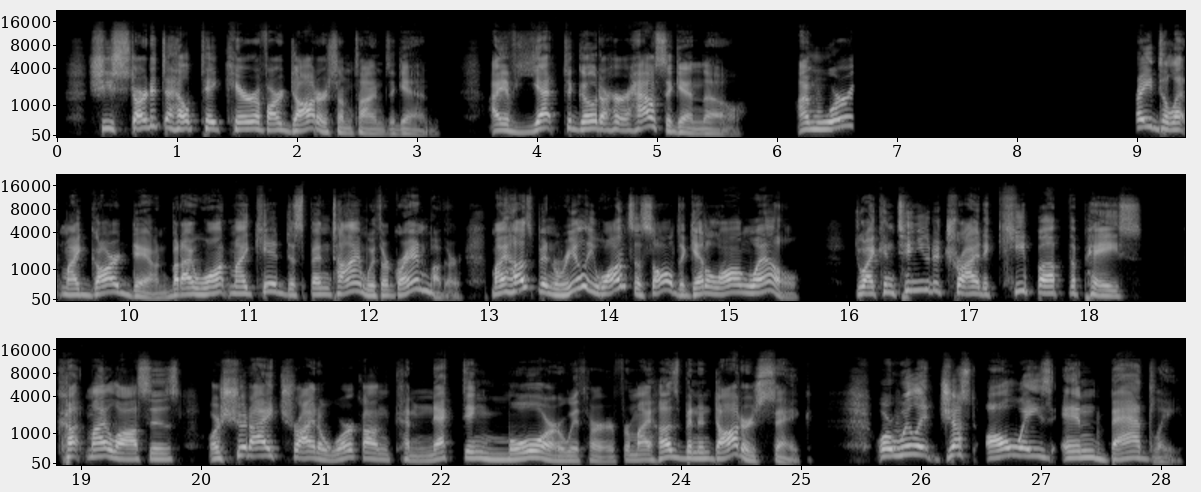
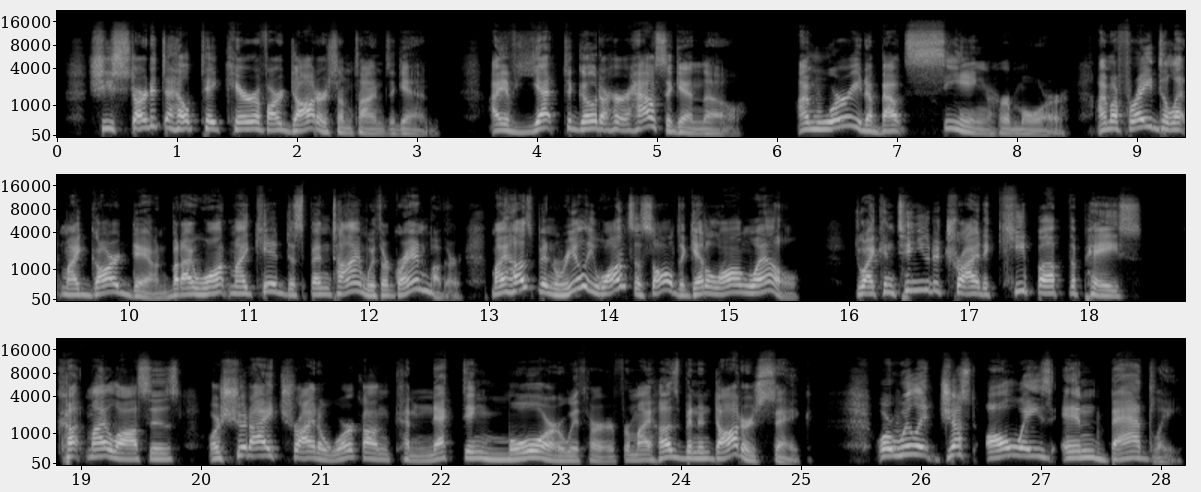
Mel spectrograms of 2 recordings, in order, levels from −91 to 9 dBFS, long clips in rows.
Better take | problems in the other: second | audio cutting out; at 6.5 s for 2.5 s

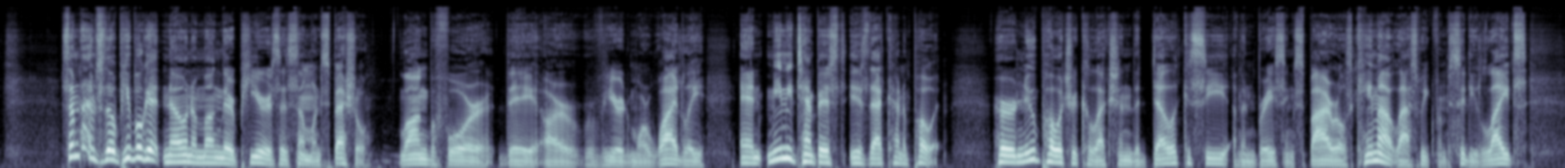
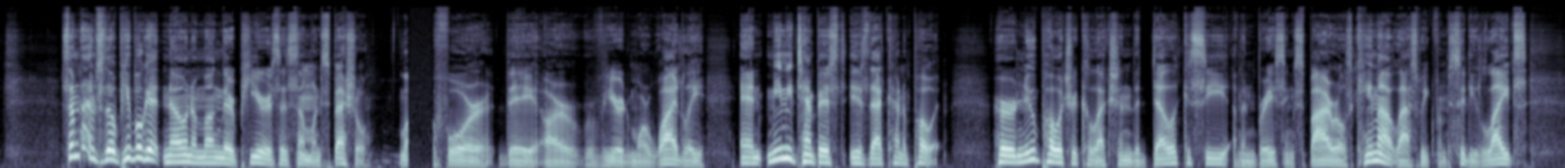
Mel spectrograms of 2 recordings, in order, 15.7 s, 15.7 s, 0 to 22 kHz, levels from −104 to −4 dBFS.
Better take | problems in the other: first | audio cutting out; at 4 s

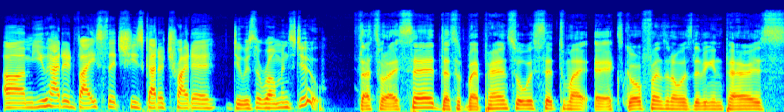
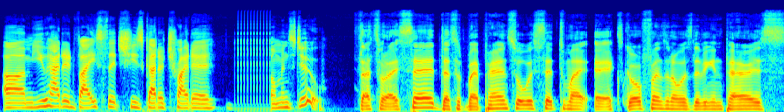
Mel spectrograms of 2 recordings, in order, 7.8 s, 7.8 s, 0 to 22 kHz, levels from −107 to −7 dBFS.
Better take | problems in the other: first | audio freezing; at 2.5 s

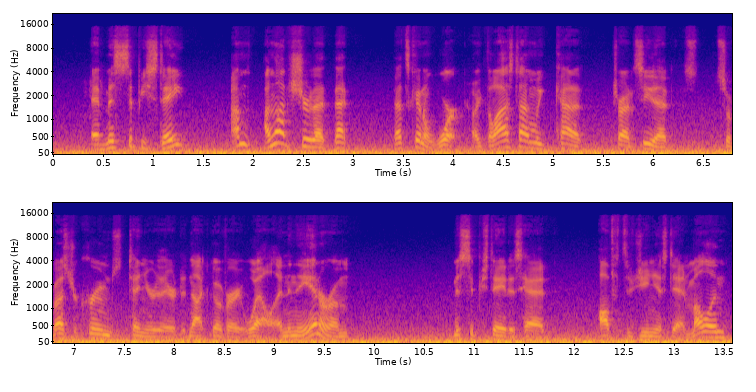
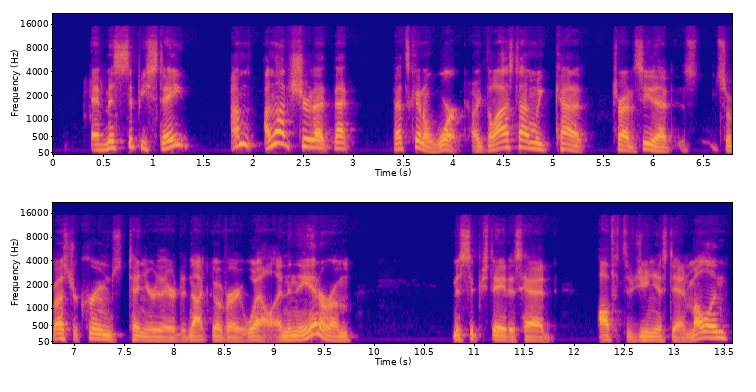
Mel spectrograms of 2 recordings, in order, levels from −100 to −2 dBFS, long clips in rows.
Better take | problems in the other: second | low rumble; noticeable; throughout; 15 dB below the speech

